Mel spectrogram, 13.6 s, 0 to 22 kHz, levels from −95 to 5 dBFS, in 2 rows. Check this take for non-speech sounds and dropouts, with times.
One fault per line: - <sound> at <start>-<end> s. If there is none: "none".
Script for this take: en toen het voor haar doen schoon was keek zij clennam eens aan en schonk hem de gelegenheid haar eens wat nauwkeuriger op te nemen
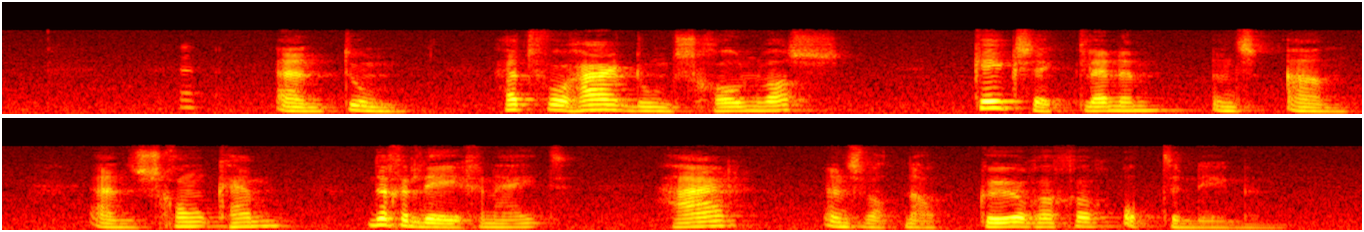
- laugh at 0.7-1.1 s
